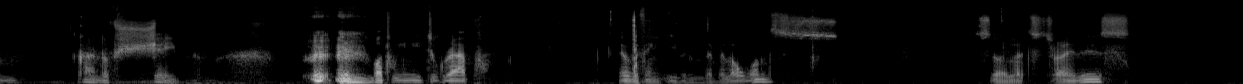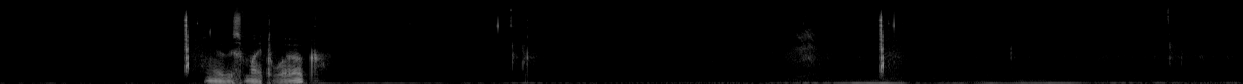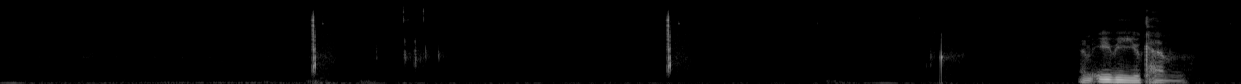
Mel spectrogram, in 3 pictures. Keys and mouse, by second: 4.6 click, 5.3 middle click, 6.6 shift+click, 8.9 middle click, 10.0 s, 17.7 Tab, 18.8-20.8 middle drag, 24.2 s, 28.9 g, 35.7-37.2 middle drag.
